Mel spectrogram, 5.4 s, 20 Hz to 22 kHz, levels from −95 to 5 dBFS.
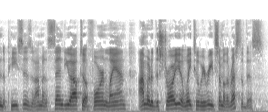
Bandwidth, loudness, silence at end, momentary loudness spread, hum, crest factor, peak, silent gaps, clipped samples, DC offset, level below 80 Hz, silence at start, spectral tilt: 11 kHz; -26 LUFS; 0.1 s; 8 LU; none; 18 dB; -8 dBFS; none; under 0.1%; 0.5%; -60 dBFS; 0 s; -4 dB/octave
